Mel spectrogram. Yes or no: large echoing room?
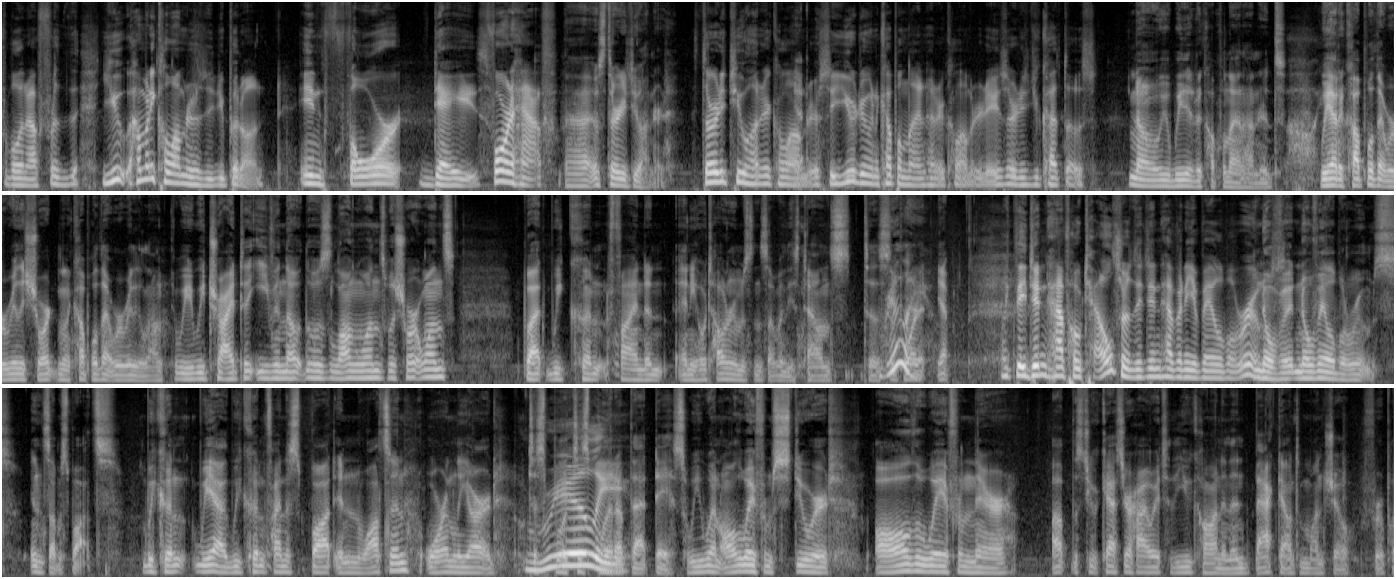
no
